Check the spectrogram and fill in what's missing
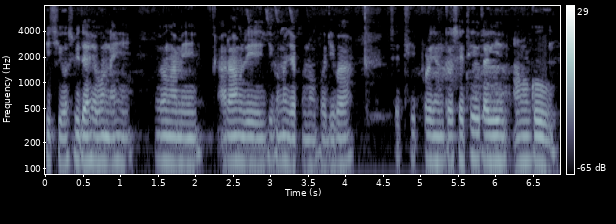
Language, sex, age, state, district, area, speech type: Odia, male, 18-30, Odisha, Subarnapur, urban, spontaneous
